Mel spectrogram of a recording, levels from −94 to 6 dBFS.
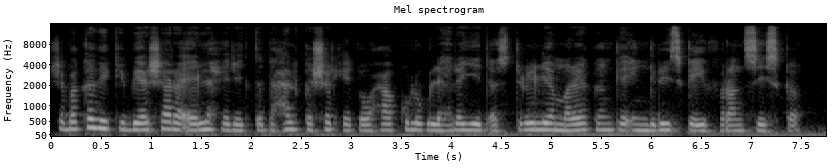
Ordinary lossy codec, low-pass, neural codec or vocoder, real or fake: none; 14.4 kHz; none; real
